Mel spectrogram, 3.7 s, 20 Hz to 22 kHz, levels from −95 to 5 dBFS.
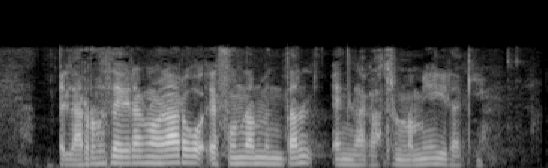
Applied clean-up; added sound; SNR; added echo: none; none; none; none.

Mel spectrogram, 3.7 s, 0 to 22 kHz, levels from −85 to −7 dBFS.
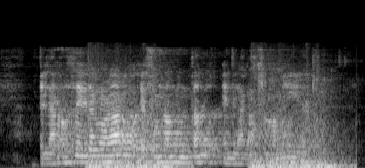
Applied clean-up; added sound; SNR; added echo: none; Sliding door; 0 dB; reverberation time 1.1 s.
